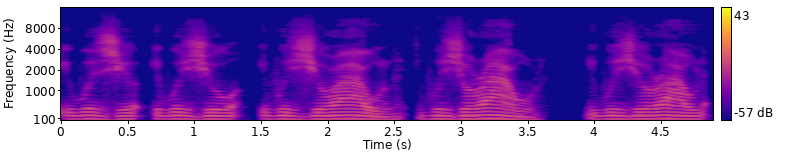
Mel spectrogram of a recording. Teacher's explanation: The z and the y are too close. In connected speech, you'll hear when they combine, you get this zh consonant.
